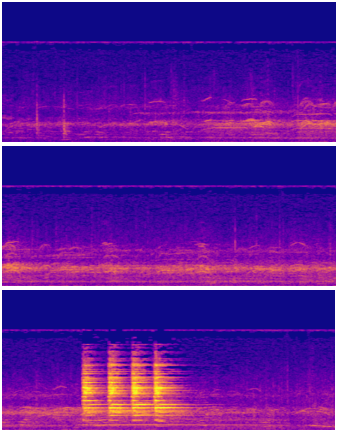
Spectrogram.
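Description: Arena crowd noise building through the round, then a boxing ring bell struck several times in quick succession about seven and a half seconds in, its tone ringing on: the bell ending the round.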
